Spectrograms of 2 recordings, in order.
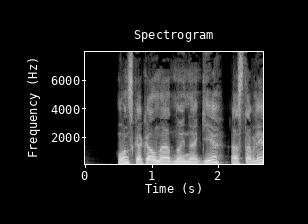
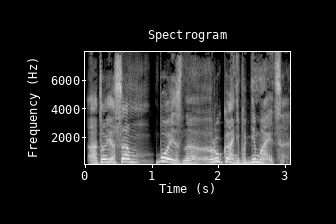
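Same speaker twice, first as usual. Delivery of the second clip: higher-pitched wincing voice; pained pleading; 6 semitones higher than usual. A narrator's reading. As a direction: plead as the injury hurts. Injured policeman begging for help. (жалобно, превозмогая боль)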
